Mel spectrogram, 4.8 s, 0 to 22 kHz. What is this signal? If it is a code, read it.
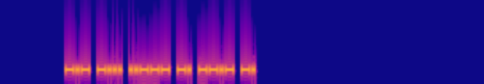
Morse code, heard as a keyed tone, about 46 wpm, 700 Hz. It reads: KB2NQN
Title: USA Call Signs - 6 Characters - Repeated 2x - 45wpm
